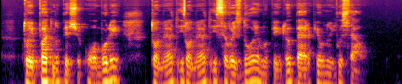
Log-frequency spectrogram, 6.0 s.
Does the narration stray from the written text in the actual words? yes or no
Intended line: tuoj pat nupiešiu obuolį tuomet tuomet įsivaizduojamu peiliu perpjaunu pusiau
no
